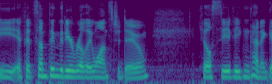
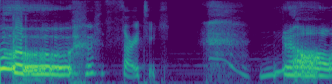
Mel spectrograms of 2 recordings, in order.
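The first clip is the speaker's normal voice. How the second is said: scariest possible voice, very loud and high; 6 semitones higher, 13 dB louder than usual. Retelling sneaking up on the cat in the dark: retold scariest voice. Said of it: "in like my scariest voice".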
